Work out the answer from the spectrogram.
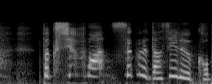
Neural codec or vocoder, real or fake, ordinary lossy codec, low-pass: codec, 16 kHz, about 1 kbps, DyCAST, with the encoder's durations; fake; none; 7.2 kHz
